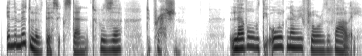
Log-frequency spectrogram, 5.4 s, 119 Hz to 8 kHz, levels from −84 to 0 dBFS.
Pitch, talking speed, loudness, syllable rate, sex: 210 Hz, 190 wpm, -19 LUFS, 6.2 syllables/s, female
